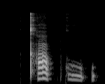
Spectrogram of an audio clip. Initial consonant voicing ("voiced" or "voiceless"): voiceless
